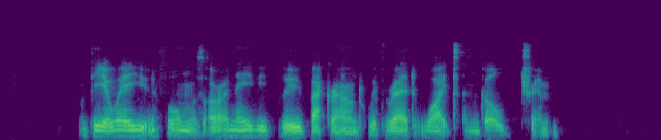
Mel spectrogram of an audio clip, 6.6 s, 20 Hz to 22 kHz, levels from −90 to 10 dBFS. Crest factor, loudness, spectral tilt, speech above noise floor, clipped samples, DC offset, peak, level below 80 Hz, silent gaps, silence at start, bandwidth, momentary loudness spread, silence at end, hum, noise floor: 18 dB; -23 LUFS; -5.5 dB/octave; 63 dB; under 0.1%; under 0.1%; -4 dBFS; -62 dBFS; none; 0.8 s; 7.2 kHz; 10 LU; 1.05 s; none; -86 dBFS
